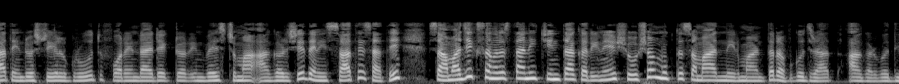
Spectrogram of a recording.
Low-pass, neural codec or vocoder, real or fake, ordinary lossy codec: 7.2 kHz; none; real; none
